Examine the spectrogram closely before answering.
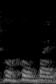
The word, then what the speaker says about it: jojoba: Some people call it jojoba, some people call it jojoba, but then the real pronunciation is jojoba actually.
